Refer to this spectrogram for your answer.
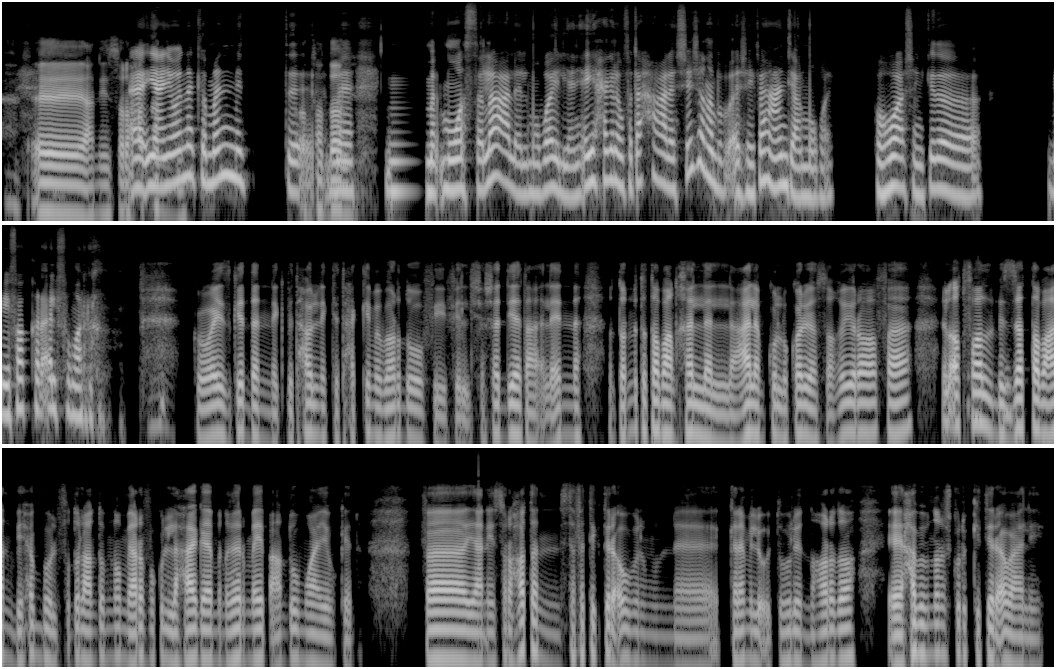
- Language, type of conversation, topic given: Arabic, podcast, إيه رأيك في موضوع الأطفال والشاشات في البيت؟
- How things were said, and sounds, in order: laughing while speaking: "مَرّة"; unintelligible speech; tapping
